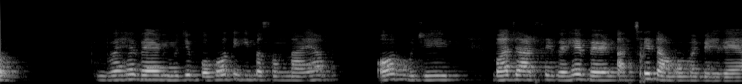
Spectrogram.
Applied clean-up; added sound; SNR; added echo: neural mask model DeepFilterNet 3.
